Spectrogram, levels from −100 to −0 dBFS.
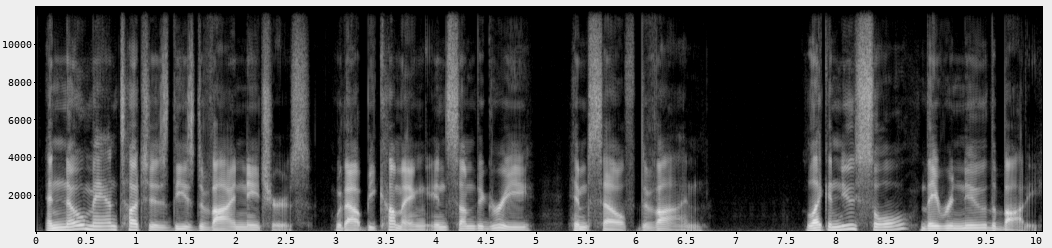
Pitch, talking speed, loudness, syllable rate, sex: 120 Hz, 130 wpm, -20 LUFS, 4.5 syllables/s, male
